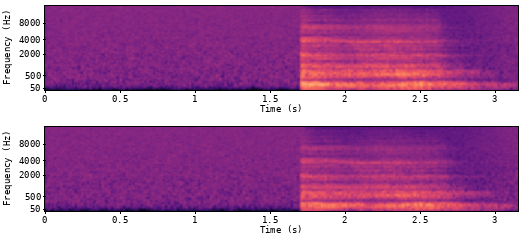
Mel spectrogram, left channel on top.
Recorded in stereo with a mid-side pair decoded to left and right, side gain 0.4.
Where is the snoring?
50° left, 2.5 m.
